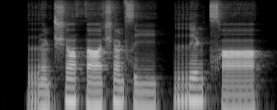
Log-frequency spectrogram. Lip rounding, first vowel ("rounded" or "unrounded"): unrounded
